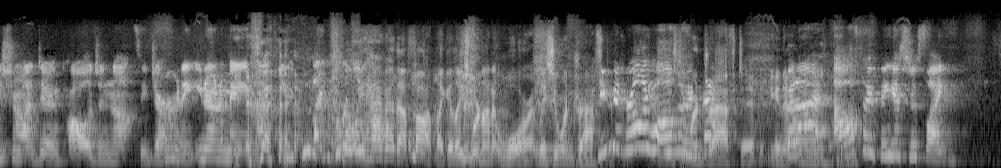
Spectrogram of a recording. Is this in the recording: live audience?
yes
